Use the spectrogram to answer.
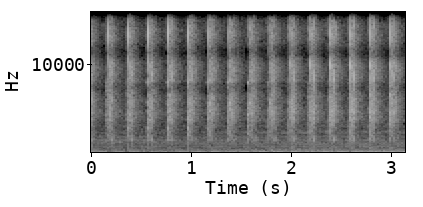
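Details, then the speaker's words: Low-level shockwave therapy on the right ankle for chronic pain, MRI-shown partial tear of a lateral ankle tendon with degeneration: rapid steady sharp clicking pulses, about 4–5 per second; shockwave device. "I also recommended several sessions of low-level shockwave therapy which is exactly what we're doing today"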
